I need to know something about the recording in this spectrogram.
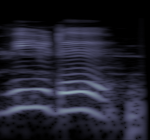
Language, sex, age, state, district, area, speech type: Tamil, female, 18-30, Tamil Nadu, Kallakurichi, rural, read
